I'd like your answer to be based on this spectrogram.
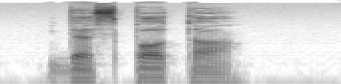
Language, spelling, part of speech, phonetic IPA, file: Polish, despota, noun, [dɛsˈpɔta], Pl-despota.ogg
